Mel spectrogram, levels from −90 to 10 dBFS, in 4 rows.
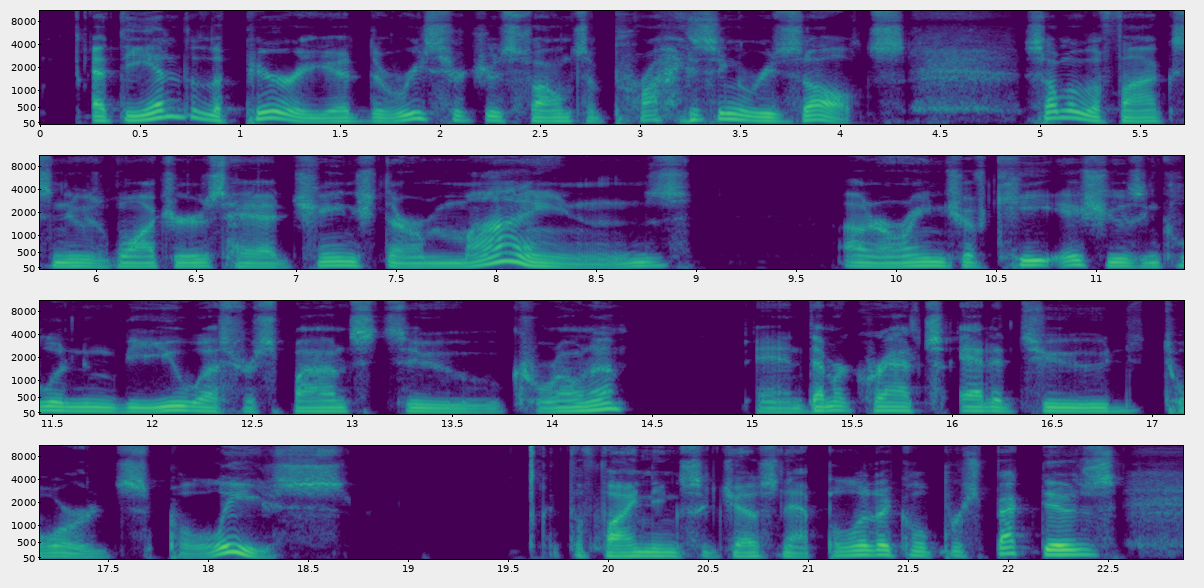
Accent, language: American, English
